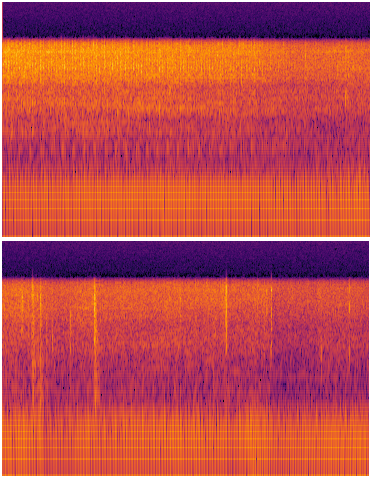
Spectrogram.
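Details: Mitsubishi Lancer Evolution X at steady idle with a light, fairly even tick about three a second over the engine note; source of the tick not pinned down.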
